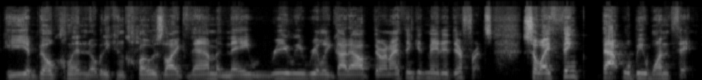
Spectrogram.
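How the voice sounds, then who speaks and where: A man hosts a political commentary show while hungover. His voice sits a little high and has a bright, forceful edge. He is opinionated and emphatic, yet halts to check himself as he goes. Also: steady tone, fairly quick. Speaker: host of a political talk show.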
